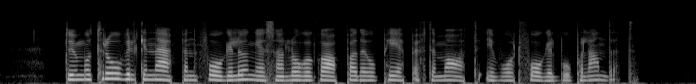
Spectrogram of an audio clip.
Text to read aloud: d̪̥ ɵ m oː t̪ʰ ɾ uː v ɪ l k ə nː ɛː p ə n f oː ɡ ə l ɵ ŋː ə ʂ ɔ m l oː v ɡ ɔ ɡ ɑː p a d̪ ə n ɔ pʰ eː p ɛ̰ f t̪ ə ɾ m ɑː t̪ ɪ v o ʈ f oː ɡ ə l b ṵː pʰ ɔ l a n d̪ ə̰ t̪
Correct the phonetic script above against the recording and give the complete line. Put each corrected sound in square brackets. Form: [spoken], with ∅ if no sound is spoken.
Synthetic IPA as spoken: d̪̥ ɵ m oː t̪ʰ ɾ uː v ɪ l k ə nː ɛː p ə n f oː ɡ ə l ɵ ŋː ə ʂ ɔ m l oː [∅] ɡ ɔ ɡ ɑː p a d̪ ə [∅] ɔ pʰ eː p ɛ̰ f t̪ ə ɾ m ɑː t̪ ɪ v o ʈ f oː ɡ ə l b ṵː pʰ ɔ l a n d̪ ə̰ t̪

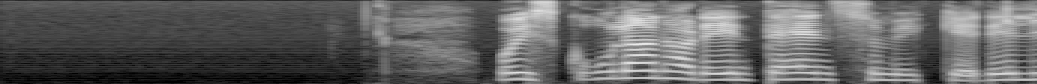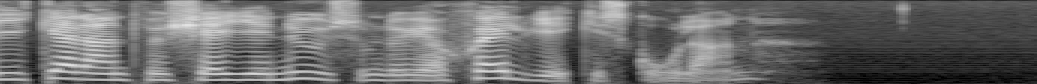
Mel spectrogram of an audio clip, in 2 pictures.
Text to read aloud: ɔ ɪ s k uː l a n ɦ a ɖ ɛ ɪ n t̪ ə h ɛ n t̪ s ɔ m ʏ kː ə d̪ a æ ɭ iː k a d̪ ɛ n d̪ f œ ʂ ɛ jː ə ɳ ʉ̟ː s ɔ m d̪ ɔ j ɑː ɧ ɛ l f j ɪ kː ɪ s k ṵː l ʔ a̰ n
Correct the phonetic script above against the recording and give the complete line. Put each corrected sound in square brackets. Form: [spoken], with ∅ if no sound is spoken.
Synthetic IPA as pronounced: ɔ ɪ s k uː l a n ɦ a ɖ ɛ ɪ n t̪ ə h ɛ n t̪ s ɔ m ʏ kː ə d̪ [ɛ] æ ɭ iː k a d̪ [a] n [t̪] f œ [ɕ] ɛ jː ə ɳ ʉ̟ː s ɔ m d̪ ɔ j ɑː ɧ ɛ l [v] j ɪ kː ɪ s k ṵː l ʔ a̰ n

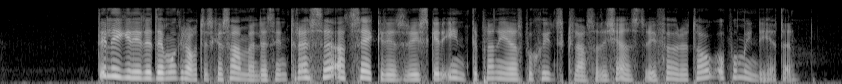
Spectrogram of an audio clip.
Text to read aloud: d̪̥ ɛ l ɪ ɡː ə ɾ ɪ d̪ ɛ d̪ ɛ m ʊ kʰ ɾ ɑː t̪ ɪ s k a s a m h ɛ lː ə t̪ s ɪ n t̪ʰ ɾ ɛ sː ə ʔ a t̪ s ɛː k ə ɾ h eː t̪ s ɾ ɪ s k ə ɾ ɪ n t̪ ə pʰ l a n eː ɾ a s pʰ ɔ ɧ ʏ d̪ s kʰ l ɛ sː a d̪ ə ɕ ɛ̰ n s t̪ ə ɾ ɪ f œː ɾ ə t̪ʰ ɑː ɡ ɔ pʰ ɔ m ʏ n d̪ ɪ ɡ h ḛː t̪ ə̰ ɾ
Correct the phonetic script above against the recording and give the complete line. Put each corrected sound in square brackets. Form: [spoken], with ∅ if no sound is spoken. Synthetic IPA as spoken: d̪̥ ɛ l ɪ ɡː ə ɾ ɪ d̪ ɛ d̪ ɛ m ʊ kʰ ɾ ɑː t̪ ɪ s k a s a m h ɛ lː ə t̪ s ɪ n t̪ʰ ɾ ɛ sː ə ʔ a t̪ s ɛː k ə ɾ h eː t̪ s ɾ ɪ s k ə ɾ ɪ n t̪ ə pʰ l a n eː ɾ a s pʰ ɔ ɧ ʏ d̪ s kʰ l [a] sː a d̪ ə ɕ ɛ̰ n s t̪ ə ɾ ɪ f œː ɾ ə t̪ʰ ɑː ɡ ɔ pʰ ɔ m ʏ n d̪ ɪ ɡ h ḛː t̪ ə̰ ɾ

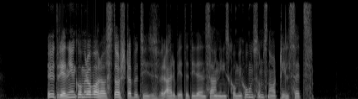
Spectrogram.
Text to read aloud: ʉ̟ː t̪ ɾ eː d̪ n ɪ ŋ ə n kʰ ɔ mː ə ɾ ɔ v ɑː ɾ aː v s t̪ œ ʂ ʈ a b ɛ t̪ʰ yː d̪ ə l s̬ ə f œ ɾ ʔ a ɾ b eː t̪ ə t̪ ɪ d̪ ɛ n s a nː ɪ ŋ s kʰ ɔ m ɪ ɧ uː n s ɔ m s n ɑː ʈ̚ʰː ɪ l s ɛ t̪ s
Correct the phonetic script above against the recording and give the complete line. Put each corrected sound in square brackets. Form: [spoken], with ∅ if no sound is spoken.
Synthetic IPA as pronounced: ʉ̟ː t̪ ɾ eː d̪ n ɪ ŋ ə n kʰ ɔ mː ə ɾ ɔ v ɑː ɾ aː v s t̪ œ ʂ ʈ a b ɛ t̪ʰ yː d̪ ə l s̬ ə f œ ɾ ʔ a ɾ b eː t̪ ə t̪ ɪ d̪ ɛ n s a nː ɪ ŋ s kʰ ɔ m ɪ ɧ uː n s ɔ m s n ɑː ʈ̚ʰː ɪ l s ɛ t̪ s

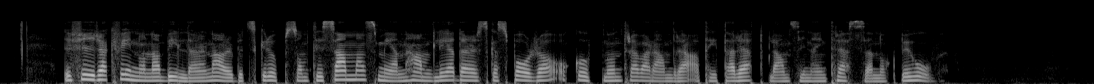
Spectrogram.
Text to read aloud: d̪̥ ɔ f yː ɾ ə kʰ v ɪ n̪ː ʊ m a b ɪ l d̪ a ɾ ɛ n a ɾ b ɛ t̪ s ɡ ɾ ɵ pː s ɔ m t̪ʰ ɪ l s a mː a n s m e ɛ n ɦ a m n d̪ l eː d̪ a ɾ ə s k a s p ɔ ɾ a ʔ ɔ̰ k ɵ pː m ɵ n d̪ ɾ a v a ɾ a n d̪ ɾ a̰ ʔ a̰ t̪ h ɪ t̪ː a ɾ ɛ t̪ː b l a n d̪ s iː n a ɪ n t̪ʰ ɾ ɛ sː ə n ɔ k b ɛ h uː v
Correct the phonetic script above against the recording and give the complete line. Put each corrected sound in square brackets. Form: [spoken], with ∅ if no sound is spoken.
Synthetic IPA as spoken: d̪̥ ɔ f yː ɾ [a] kʰ v ɪ n̪ː ʊ [ɳ] a b ɪ l d̪ a ɾ ɛ n a ɾ b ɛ t̪ s ɡ ɾ ɵ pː s ɔ m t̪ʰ ɪ l s a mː a n s m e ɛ n ɦ a [∅] n d̪ l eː d̪ a ɾ ə s k a s p ɔ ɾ a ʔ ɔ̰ k ɵ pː m ɵ n [t̪] ɾ a v a ɾ a n d̪ ɾ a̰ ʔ a̰ t̪ h ɪ t̪ː a ɾ ɛ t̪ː b l a n d̪ s iː n a ɪ n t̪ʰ ɾ ɛ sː ə n ɔ k b ɛ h uː v

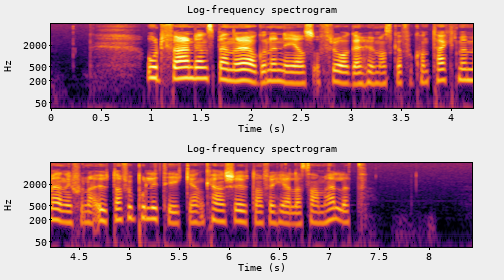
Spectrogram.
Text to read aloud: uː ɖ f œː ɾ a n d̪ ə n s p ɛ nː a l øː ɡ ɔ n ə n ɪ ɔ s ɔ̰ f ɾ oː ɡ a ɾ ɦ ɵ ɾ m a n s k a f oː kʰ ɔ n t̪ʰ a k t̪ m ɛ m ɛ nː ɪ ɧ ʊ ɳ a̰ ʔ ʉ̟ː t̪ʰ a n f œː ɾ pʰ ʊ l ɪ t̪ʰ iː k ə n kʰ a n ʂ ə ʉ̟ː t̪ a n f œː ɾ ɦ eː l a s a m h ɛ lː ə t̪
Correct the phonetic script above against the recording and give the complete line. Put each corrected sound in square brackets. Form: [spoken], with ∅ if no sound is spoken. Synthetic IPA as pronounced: uː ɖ f œː ɾ a n d̪ ə n s p ɛ nː a [ɾ] øː ɡ ɔ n ə n ɪ ɔ s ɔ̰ f ɾ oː ɡ a ɾ ɦ ɵ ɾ m a n s k a f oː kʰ ɔ n t̪ʰ a k t̪ m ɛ m ɛ nː ɪ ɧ ʊ ɳ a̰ ʔ ʉ̟ː [t̪] a n f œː ɾ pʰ ʊ l ɪ t̪ʰ iː k ə n kʰ a n ʂ ə ʉ̟ː t̪ a n f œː ɾ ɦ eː l a s a m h ɛ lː ə t̪

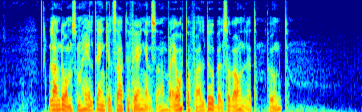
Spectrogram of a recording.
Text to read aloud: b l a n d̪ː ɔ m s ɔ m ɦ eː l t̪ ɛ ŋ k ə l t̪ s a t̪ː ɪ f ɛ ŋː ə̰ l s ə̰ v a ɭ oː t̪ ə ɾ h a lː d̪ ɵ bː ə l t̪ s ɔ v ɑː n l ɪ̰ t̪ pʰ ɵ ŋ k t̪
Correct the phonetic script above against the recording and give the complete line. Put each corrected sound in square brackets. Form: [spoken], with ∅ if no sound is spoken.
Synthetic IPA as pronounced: b l a n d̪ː ɔ m s ɔ m ɦ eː l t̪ ɛ ŋ k ə l t̪ s a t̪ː ɪ f ɛ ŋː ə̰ l s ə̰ v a [ɾ] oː t̪ ə ɾ [f] a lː d̪ ɵ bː ə l t̪ s ɔ v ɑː n l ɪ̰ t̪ pʰ ɵ ŋ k t̪

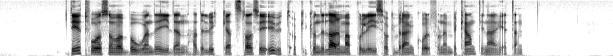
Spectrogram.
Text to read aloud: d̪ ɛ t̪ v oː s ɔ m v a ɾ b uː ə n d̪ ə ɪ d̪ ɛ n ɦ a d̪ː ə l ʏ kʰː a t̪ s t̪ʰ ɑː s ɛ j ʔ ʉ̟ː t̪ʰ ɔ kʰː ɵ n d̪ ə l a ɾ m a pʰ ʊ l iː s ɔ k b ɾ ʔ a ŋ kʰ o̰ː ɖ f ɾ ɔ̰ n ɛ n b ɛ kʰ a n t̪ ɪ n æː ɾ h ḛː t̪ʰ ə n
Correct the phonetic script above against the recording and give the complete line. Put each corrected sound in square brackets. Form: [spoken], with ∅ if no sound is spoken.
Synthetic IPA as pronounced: d̪ ɛ [t̪ʰ] v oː s ɔ m v a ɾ b uː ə n d̪ ə ɪ d̪ ɛ n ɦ a d̪ː ə l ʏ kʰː a t̪ s t̪ʰ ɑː s ɛ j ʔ ʉ̟ː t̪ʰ ɔ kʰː ɵ n d̪ ə l a ɾ m a pʰ ʊ l iː s ɔ k b ɾ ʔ a ŋ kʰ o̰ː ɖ f ɾ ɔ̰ n ɛ n b ɛ kʰ a n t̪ ɪ n æː ɾ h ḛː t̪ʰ ə n

